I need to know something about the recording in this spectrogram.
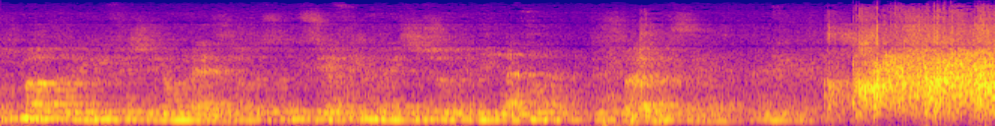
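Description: An elderly woman speaks with animation in a large echoing hall.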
